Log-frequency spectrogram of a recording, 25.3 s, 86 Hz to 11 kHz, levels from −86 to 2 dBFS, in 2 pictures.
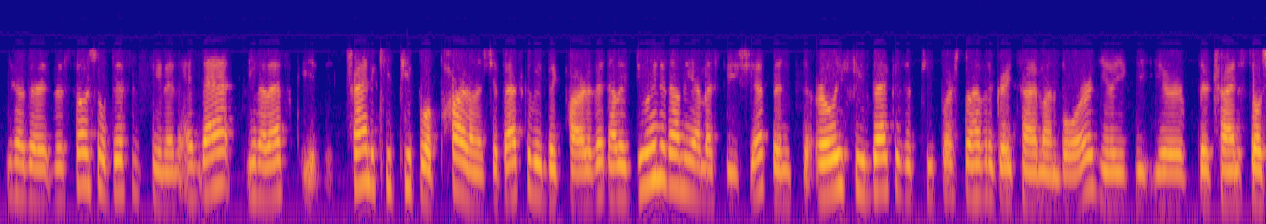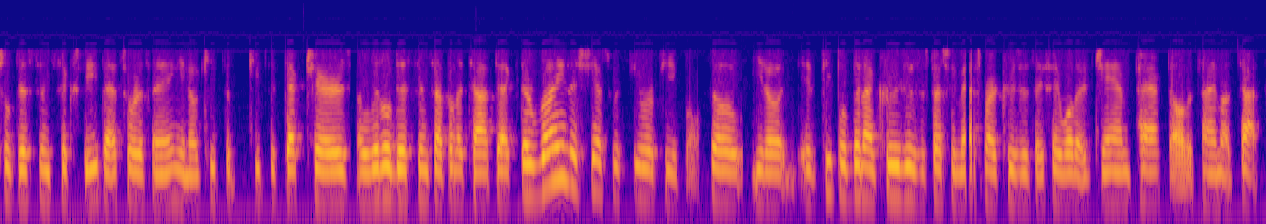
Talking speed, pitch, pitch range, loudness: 270 wpm, 145 Hz, 135-175 Hz, -20 LUFS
